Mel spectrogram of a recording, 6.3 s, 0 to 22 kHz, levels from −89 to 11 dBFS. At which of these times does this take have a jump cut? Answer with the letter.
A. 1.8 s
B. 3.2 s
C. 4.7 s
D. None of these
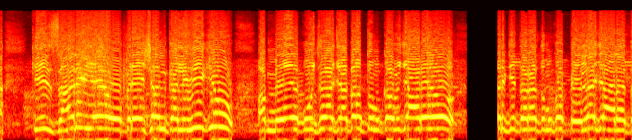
C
